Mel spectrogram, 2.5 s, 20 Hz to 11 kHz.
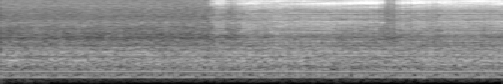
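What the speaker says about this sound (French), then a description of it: "Léger ponçage." A Tripoli compound polishing wheel spinning at 2000 rpm for light polishing, giving a loud, steady whirring hum with a constant gritty rubbing hiss throughout.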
